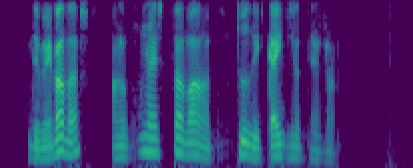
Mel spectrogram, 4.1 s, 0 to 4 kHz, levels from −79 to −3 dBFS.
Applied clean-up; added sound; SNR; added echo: neural separator model SepFormer WHAMR!.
